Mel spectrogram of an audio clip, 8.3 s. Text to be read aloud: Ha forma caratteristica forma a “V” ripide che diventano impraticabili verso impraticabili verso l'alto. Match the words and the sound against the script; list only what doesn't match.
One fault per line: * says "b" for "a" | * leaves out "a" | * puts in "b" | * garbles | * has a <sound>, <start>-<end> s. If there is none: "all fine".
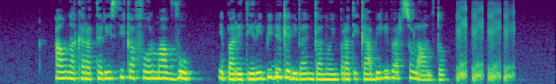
* says "una" for "forma"
* puts in "e pareti"
* leaves out "impraticabili verso"
* has a laugh, 6.9-7.8 s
